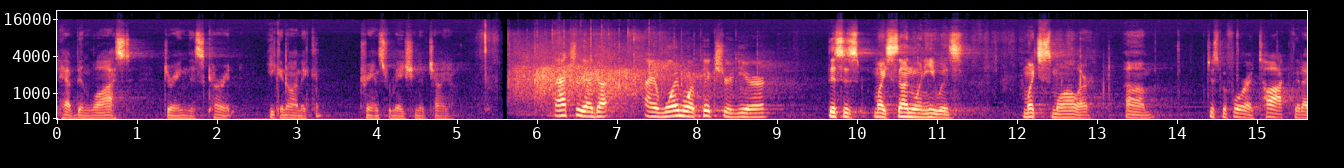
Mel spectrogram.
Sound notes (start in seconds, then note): 5.6 applause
